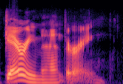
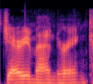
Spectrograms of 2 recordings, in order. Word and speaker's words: gerrymandering: Perhaps the most surprising thing was that I learned that it was originally called gerrymandering, and it was only over time that the kind of more natural pronunciation of it as gerrymandering kind of caught on and eventually entirely replaced the original way that the word had been pronounced.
